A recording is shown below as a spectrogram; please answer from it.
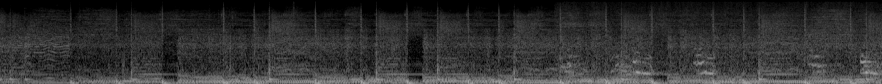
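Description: Hunting dogs treeing a mountain lion in Montana, barking and whimpering continuously from a short distance, with overlapping yips and whines.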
